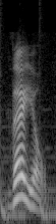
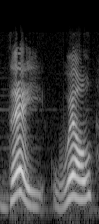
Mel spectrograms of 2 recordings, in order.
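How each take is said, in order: First: The words are joined into one short syllable. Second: Both words are said fully and separately. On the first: "para falar fica um pouco mais dinâmico, um pouco mais rápido" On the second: "ao invés de they will"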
